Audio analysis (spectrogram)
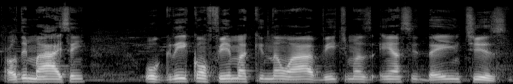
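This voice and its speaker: A man from Bahia, reading radio news headlines informally and haltingly, with self-corrections, colloquial asides and a slight cold. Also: medium pitch, flat delivery, a bit bright. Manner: colloquial, halting, stumbles over words and self-corrects, tags remarks with questions. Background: music.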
